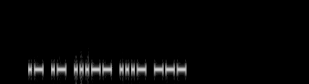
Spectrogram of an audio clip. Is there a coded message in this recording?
Yes: Morse code from 0.3 to 1.9 s, heard as a keyed tone, about 40 wpm, 700 Hz. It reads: AA3VO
